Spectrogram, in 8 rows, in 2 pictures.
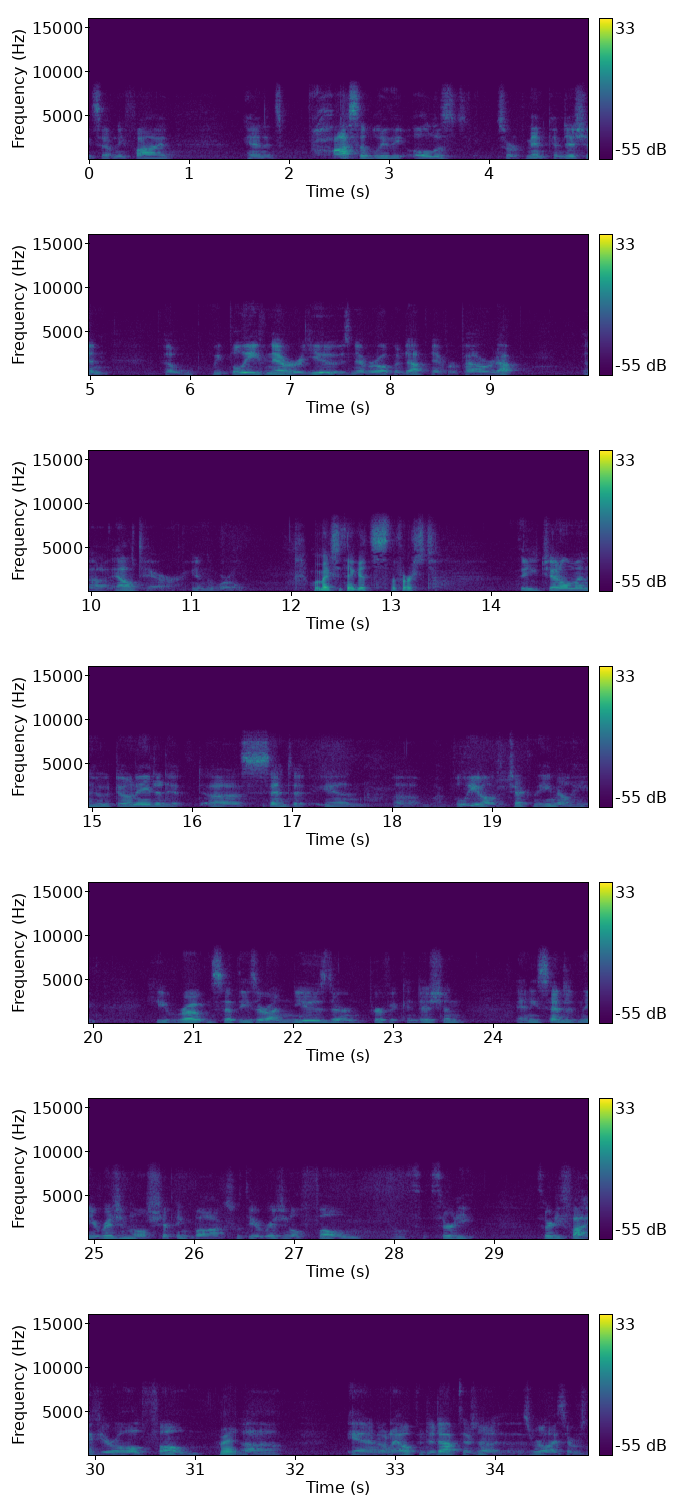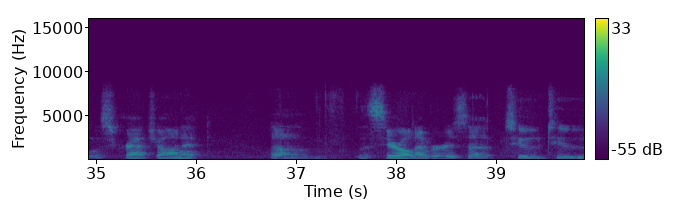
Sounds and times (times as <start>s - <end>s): Speech: 0.0s - 0.9s, 1.6s - 5.2s, 5.8s - 13.6s, 14.3s - 20.0s, 20.6s - 28.8s, 29.5s - 32.0s, 32.6s - 36.2s, 36.8s - 39.8s.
